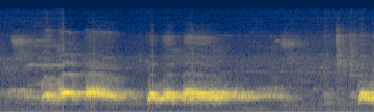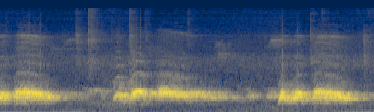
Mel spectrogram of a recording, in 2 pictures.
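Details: Lure-bird spotted dove of the kepri type, whose voice had dropped and is now recovering, sings four burry, mid-pitched coo phrases separated by short pauses, loud and close, with a faint steady hum in the background.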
